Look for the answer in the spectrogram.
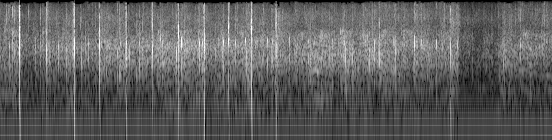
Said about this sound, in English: Let's give the Lord a clap offering, shall we?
